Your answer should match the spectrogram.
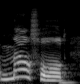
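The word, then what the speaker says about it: Maushold: into last video's question this Pokemon name rhymes with household who is this Pokemon if you like our commenter link tokens you went ahead and guessed Mouse hold Mouse pretty cool it's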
